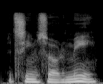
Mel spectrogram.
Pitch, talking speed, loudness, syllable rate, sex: 120 Hz, 290 wpm, -19 LUFS, 5.8 syllables/s, male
